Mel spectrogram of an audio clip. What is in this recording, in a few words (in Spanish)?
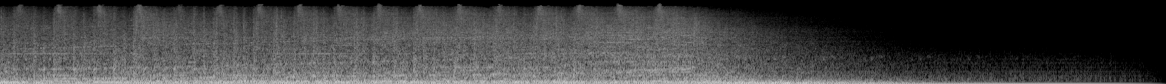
spot Marcha Radio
